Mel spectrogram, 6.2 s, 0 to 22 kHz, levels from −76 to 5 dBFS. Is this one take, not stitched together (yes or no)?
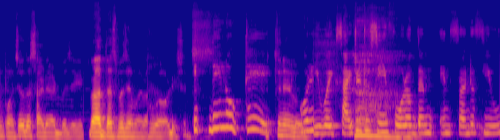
no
